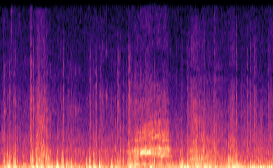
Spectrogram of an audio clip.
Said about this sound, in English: And my old horse is still following us.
